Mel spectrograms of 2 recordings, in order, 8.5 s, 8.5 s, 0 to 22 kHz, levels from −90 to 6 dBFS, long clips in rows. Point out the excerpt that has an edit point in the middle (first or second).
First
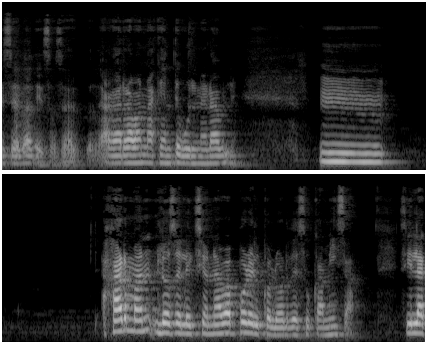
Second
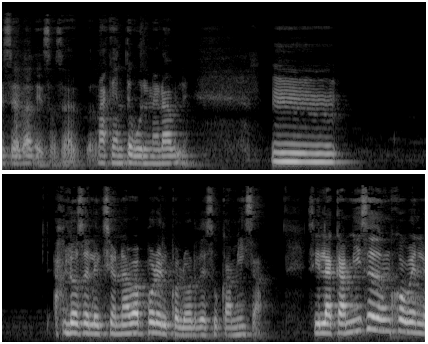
second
